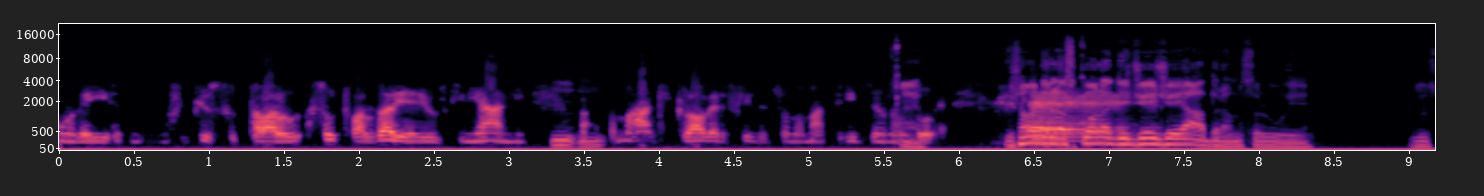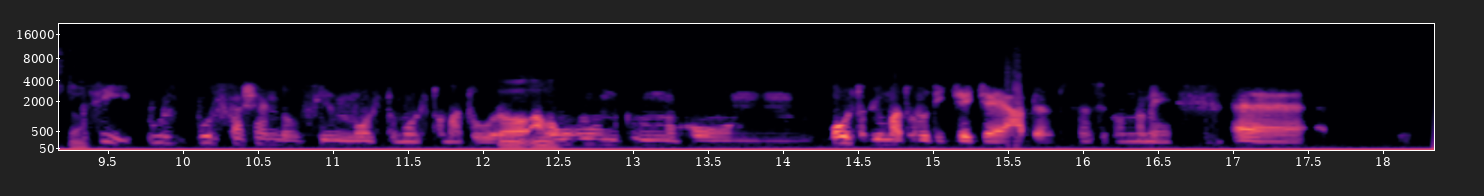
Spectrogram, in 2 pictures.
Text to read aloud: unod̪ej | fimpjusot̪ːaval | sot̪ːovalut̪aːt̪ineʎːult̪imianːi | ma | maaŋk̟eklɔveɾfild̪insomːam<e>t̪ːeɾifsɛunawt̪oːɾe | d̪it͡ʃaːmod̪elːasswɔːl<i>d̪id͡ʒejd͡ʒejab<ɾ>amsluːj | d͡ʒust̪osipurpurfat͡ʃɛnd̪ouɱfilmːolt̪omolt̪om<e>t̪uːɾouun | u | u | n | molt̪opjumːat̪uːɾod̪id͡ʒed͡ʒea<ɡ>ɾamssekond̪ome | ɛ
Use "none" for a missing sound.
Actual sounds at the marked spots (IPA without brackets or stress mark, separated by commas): a, a, ɾ, a, b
